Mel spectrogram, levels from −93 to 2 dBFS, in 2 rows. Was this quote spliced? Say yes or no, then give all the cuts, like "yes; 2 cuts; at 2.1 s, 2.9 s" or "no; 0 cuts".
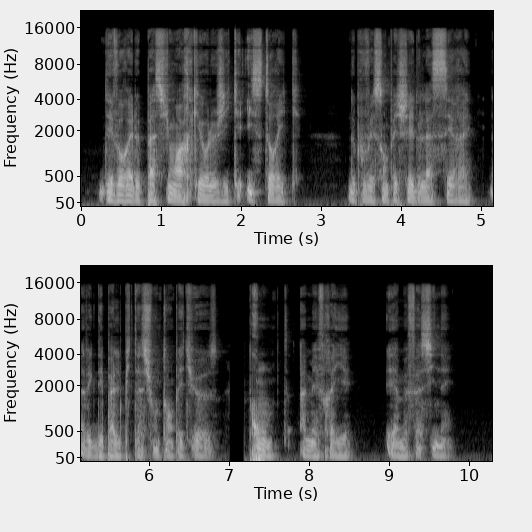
yes; 1 cut; at 4.2 s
